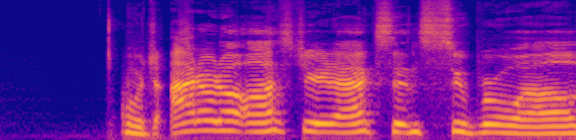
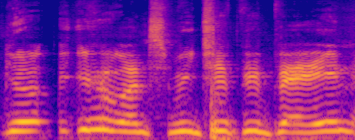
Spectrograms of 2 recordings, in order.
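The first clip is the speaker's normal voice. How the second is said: put-on half-hearted Austrian accent, cracking up; a shaky attempt at a tough Austrian movie star; imitating a burly Austrian action hero; Arnold Schwarzenegger voice. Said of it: "I can't do it".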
